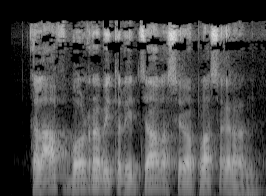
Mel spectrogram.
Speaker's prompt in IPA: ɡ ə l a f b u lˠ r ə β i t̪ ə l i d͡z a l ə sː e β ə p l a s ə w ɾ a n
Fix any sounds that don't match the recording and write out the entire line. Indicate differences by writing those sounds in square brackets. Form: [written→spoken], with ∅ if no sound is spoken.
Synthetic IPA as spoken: [ɡ→k] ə l a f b [u→ɔ] lˠ r ə β i t̪ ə l i d͡z a l ə [sː→s] e β ə p l a s ə [w→ɣ] ɾ a n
